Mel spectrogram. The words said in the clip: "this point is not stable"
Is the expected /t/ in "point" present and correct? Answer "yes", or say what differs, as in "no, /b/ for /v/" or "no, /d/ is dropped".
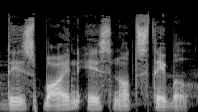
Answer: no, /t/ is dropped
